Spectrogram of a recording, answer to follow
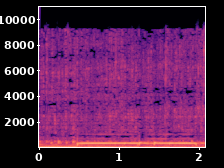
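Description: Water running steadily from the spout of a Roman cast-iron street drinking fountain (nasone), with a low rumble under it. A steady single tone comes in about half a second in and holds.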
